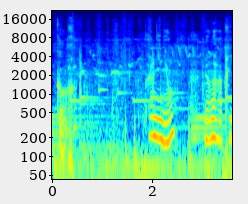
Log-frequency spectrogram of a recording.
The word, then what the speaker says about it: Corne: Nous venons de quitter le petit village de Corre, qui s'écrit Corne, C-O-R-N, mais qui se dit Corre.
